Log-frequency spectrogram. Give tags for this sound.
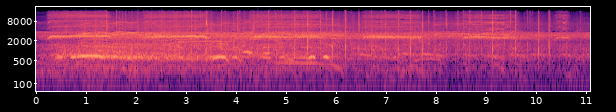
demonstration whistle

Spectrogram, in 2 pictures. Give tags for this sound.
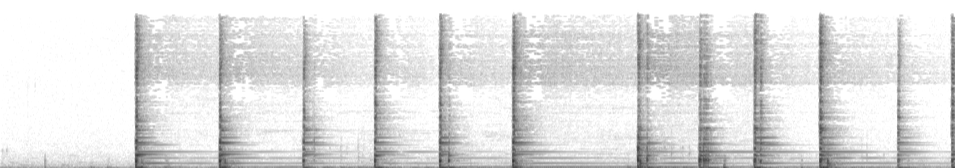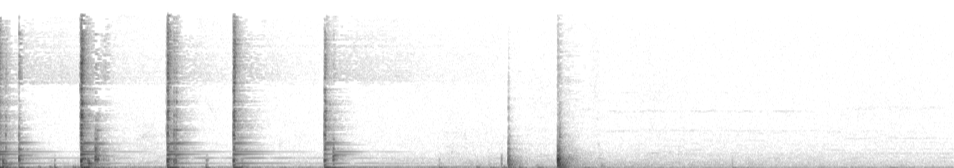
pots metal clashing kitchen

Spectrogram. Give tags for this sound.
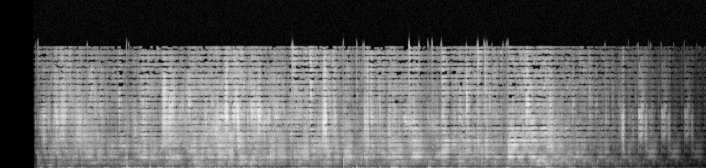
fantasy alien whispers human weird noise vocal windy noisy voice

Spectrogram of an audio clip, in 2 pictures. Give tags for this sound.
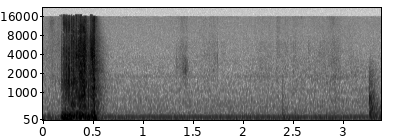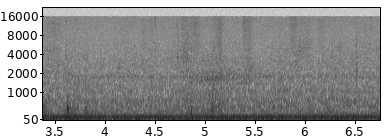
flesh rip tear

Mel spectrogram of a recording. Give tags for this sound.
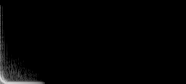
kick effects sound free

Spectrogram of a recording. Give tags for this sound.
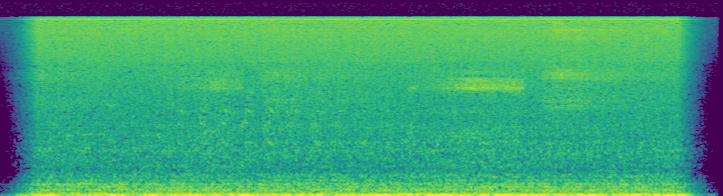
bed bird field-recording human street-noise

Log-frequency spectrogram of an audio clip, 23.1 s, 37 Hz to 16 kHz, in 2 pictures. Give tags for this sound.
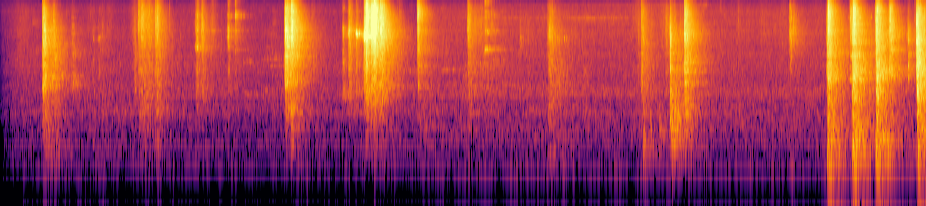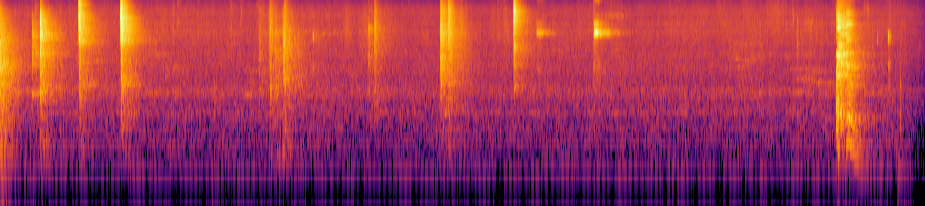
Breakfast Coffee Machine UPF-CS12 bar

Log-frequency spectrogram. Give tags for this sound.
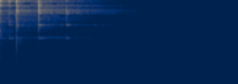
metal rhythm ceramic percussive drum percussion chime bell groovy

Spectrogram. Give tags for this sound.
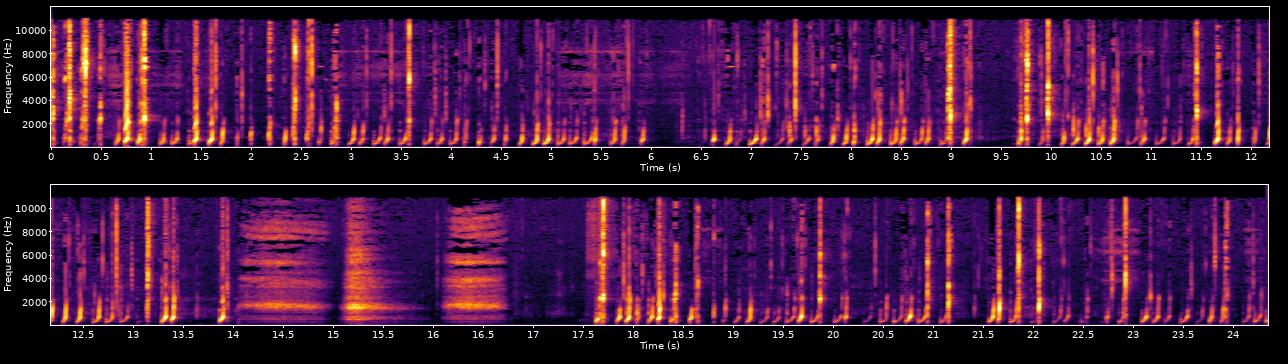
potion bubble poppino bubbling

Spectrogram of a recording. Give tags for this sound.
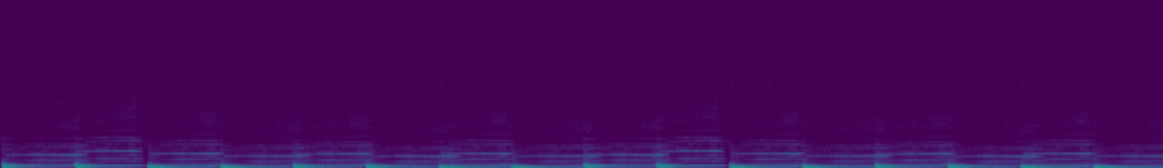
ambience atmosphere creepy intimidating midi music

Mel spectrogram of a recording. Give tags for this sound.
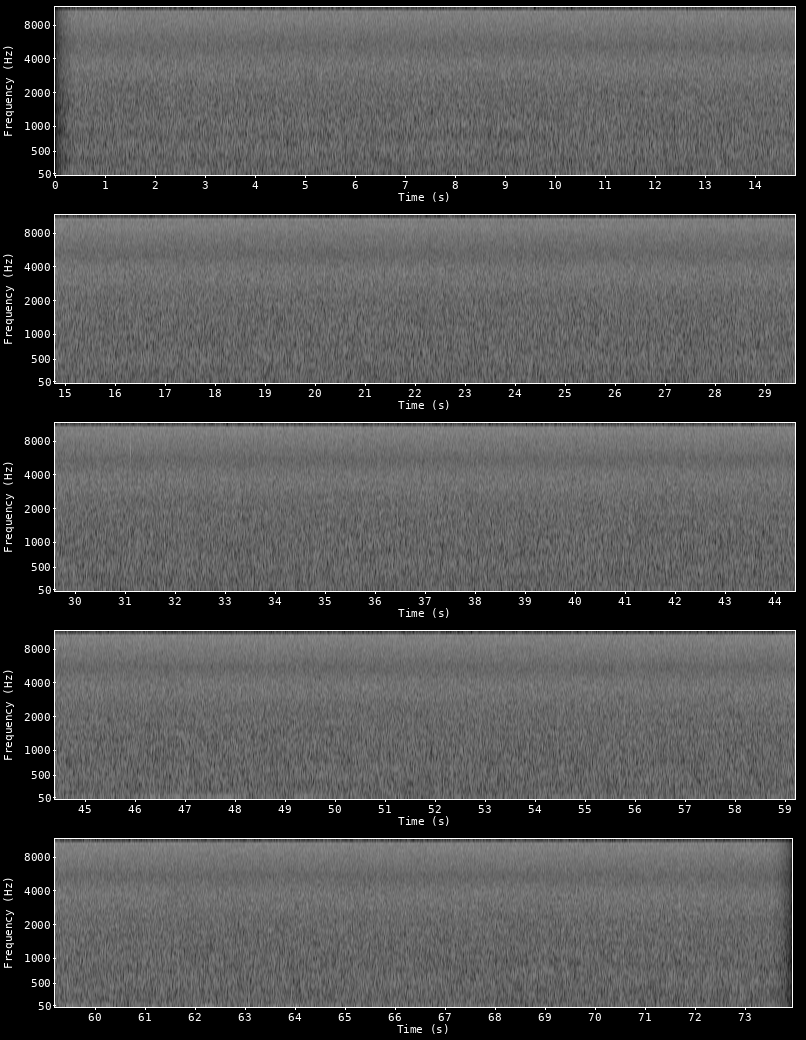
field-recording fountain spain waterfall

